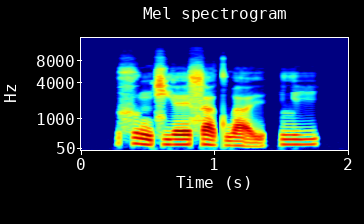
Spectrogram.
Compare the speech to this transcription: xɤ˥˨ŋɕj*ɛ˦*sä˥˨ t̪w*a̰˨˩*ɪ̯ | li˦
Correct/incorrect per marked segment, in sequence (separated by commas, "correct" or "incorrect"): correct, correct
